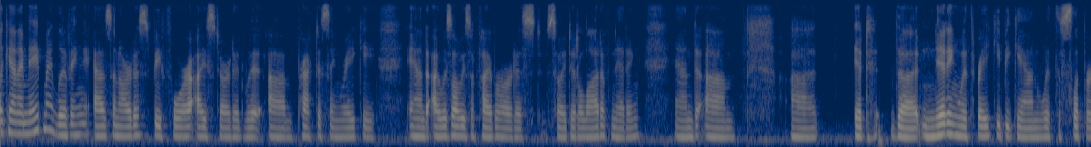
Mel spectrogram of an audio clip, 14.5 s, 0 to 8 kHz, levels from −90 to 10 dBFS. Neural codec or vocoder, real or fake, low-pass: none; real; 7.2 kHz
